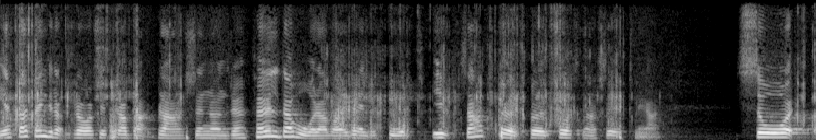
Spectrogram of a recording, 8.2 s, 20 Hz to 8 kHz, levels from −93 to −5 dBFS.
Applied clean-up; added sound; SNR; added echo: neural mask model RNNoise.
